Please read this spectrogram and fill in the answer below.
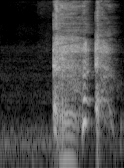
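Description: Two harsh acted coughs in a quiet room, imitating a cold.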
